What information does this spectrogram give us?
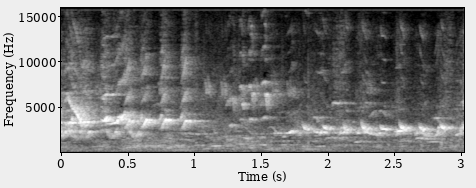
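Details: Loud, nonstop 'koncer' song of a greater green leafbird (cucak ijo): bright high whistles at the start, easing into a steady, rapid chatter of warbling notes that keeps going with no gaps.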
